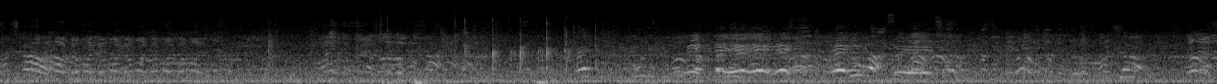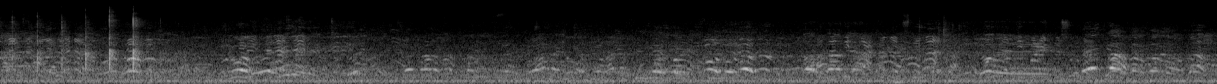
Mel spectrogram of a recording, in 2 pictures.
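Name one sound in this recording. Men shout to one another across an open pitch.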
